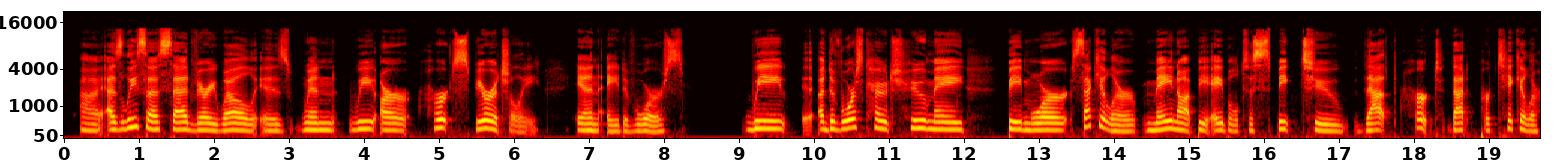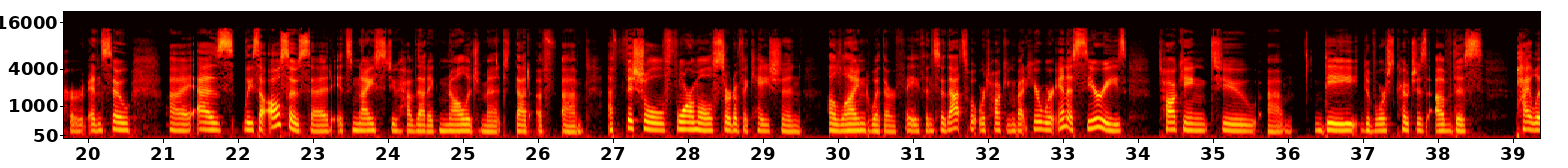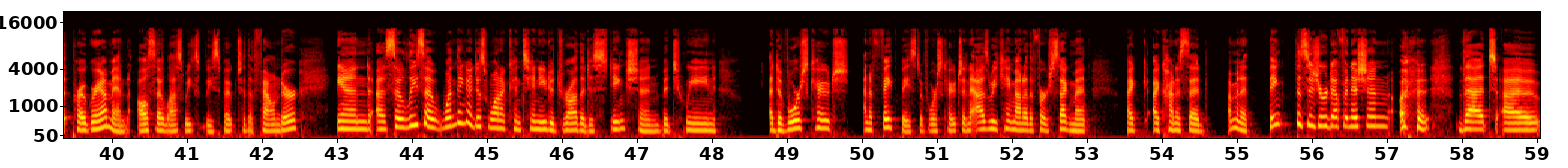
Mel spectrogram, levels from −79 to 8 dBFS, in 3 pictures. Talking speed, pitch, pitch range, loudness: 140 wpm, 185 Hz, 170-210 Hz, -21 LUFS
